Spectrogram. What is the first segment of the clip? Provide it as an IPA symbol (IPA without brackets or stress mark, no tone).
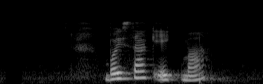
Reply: b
